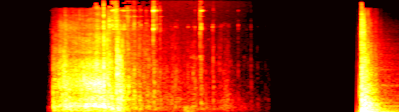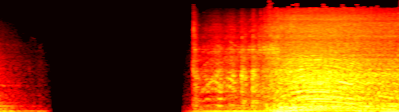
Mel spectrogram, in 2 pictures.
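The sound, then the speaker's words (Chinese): A car engine starts and idles as an aunt drives up to collect children. Jangling keys and a few sharp clicks come before it, then a silent gap, then a steady low engine rumble. “两天后，姑姑开车来接他们，把行李塞进后车厢，正德却一直没上车。”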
